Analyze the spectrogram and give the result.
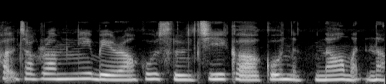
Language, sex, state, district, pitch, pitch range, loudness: Garo, female, Meghalaya, West Garo Hills, 230 Hz, 210-245 Hz, -15 LUFS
